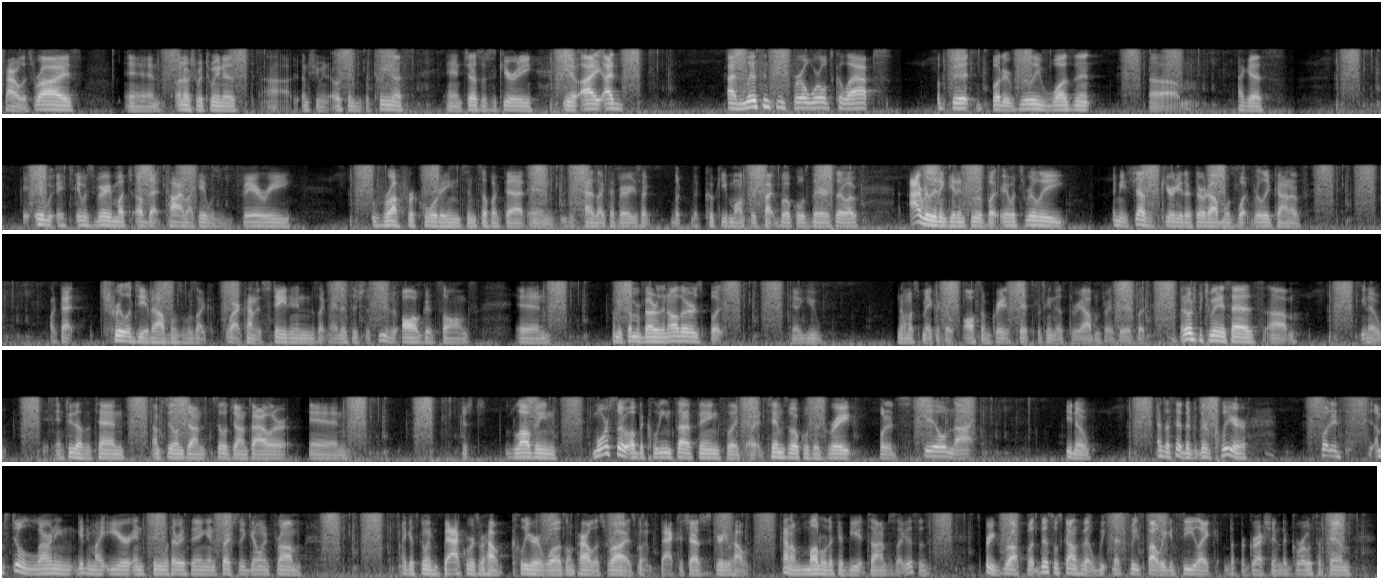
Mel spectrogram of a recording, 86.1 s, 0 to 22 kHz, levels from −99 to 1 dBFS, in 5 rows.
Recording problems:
high frequencies cut off; severe; nothing above 4.5 kHz
hiss; loud; throughout; 6 dB below the speech

